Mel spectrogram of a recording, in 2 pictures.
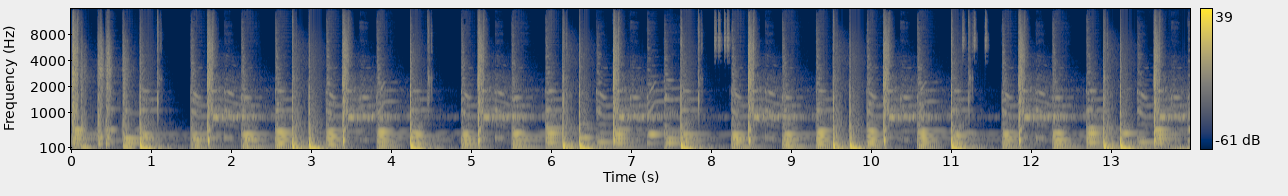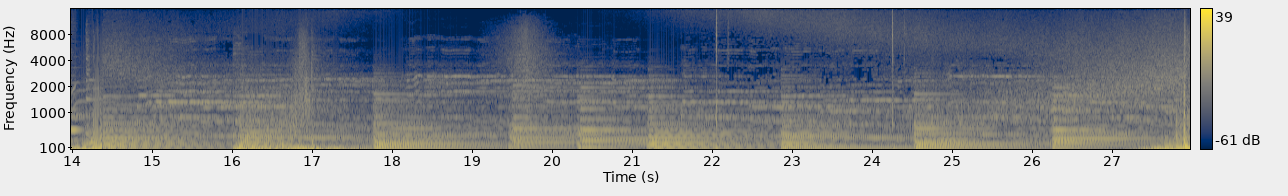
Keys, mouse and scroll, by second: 5.6-19.6 drag, 21.9 click, 26.6 click.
